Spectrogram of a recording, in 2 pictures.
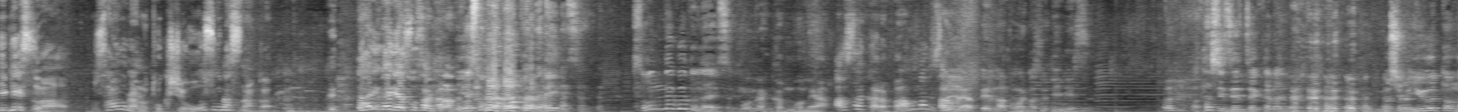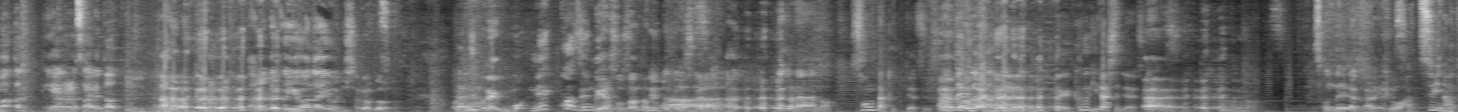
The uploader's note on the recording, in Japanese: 曙橋の 【神戸ごはん 田中屋】 にて収録です。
